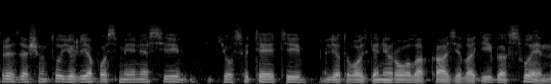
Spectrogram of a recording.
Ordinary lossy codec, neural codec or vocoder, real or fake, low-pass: Opus, 32 kbps; codec, 16 kHz, 16 kbps, FunCodec, trained on LibriTTS, 50 frames a second; fake; 7.2 kHz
